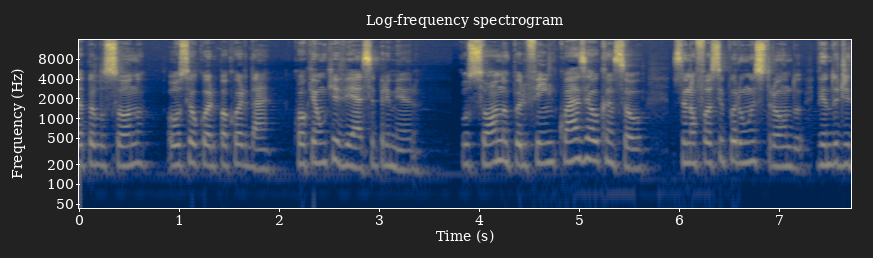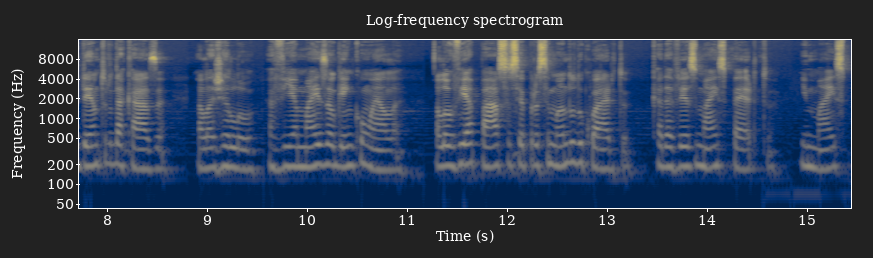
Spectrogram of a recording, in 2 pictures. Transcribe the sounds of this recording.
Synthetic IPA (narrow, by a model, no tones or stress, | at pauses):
ɐpelʊsõnʊowʊsewkoɾpʊakoɾd̪aɾkwawkɛɾũkɪviɛsɪpɾimejɾʊ | ʊsõnʊpoɾfĩkwazɪawkɐ̃sow | sɪnɐ̃w̃fosɪpoɾũɪst̪ɾõnd̪ʊvĩnd̪ʊd͡ʒɪd̪ẽnt̪ɾʊd̪ɐkazɐ | ɛlɐʒeloaviɐmajzawɡẽj̃kõw̃ɛlɐ | ɛlɐoviɐpasʊsɪapɾosimɐ̃nd̪ʊd̪ʊkwaɾt̪ʊkad̪ɐvezmajspɛɾt̪ʊ | ɪmajs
